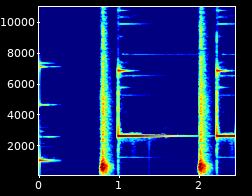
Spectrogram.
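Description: Faint subscribe-animation sound effect: a soft click about three-quarters of a second in, then a single high bell-like ding that rings for about a second.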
